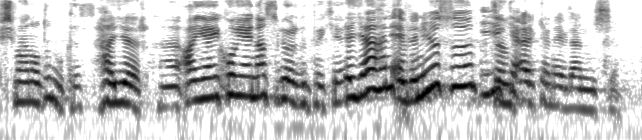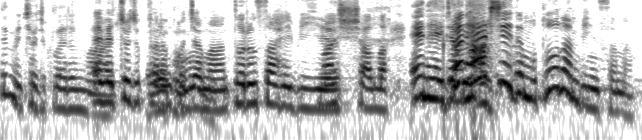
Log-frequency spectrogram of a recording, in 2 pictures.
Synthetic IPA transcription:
pʰi̥ʃmano̞lˠd̪unmukʰɯz̥hajɯɾ̥hɛʔanjajɯkʰonjajnasɯlˠɟøɾd̪ympʰecʰɪɛjaɦaniɛvlʲe̞nijo̞sunijicʰiæɾcʰænɛvlʲænmiʃimd̪imɪt͡ʃʰo̞d͡ʒuklˠaɾɯnaɛvɛt̪̚t͡ʃʰo̞d͡ʒuklˠaɾɯnkʰo̞d͡ʒamant̪ʰoɾunsaːɦibijiaʃalˠːaænhejd͡ʒ̪bænhæɾʃe̞jd̪ɛmut̪lˠuo̞lˠanbiːnsanɯ

